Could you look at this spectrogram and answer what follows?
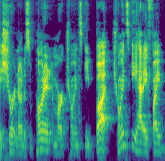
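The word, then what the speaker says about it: Choinski: It's actually Choinsky. I was watching his last regional fight, and they kept saying Choinsky, and I was like, that looks like it should be not pronounced Chowinski, but I'm going to say Choinsky because that's what the fight announcers were saying.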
